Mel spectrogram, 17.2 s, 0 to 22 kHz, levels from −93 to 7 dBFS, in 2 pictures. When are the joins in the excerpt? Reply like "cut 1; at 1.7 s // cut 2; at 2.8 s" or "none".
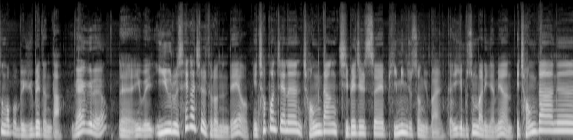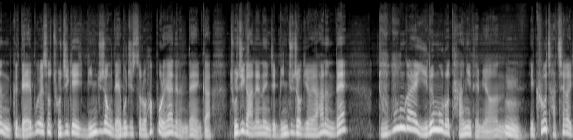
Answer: cut 1; at 3.7 s // cut 2; at 7.7 s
